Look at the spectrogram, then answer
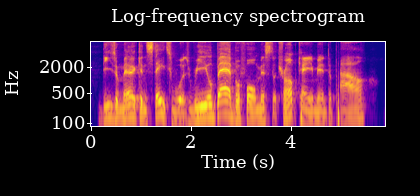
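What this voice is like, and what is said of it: Put-on old slave accent. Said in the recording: “in a like old slave accent ... Slave accent.”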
